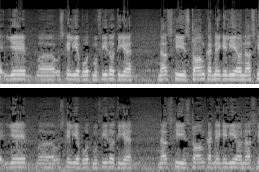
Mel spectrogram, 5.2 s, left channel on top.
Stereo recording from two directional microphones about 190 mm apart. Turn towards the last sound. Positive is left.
turn(degrees=50)  # may be behind; listen again after turning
